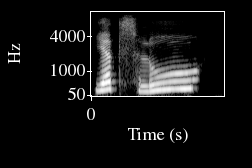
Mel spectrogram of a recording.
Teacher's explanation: huruf ta itu kan e dia tertahan aliran suaranya tapi nafasnya mengalir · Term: hams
